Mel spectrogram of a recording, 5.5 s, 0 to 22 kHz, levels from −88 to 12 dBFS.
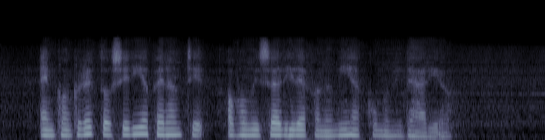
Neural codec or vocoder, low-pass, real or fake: codec, 16 kHz, 0.2 kbps, FocalCodec; 7.2 kHz; fake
